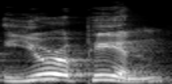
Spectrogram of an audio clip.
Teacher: the word european starts with a yeah sound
